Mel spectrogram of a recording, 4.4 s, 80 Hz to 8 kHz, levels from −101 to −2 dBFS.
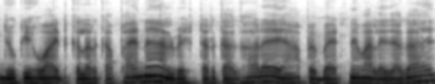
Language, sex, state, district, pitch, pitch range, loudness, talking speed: Hindi, male, Bihar, Patna, 115 Hz, 110-125 Hz, -14 LUFS, 85 wpm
